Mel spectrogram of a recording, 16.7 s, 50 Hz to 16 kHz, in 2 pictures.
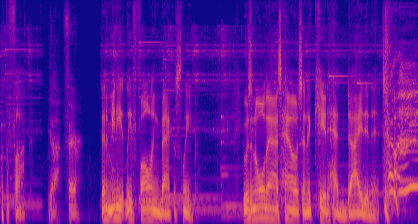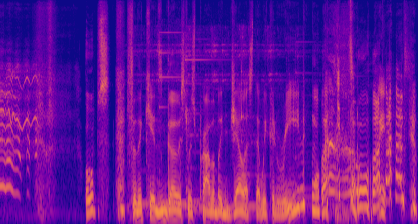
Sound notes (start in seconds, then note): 7.6 laughing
